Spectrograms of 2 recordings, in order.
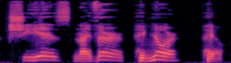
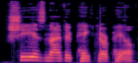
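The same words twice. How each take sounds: First: The stress falls on the opposite syllables. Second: The stress falls on the usual syllables. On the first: The speaker calls it wrong. "What does not sound normal would be the opposite" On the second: The speaker calls it right. "That's normal"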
